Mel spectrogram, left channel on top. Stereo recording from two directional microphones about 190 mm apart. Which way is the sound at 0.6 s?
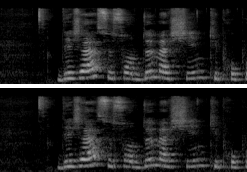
50° left (ahead or behind).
